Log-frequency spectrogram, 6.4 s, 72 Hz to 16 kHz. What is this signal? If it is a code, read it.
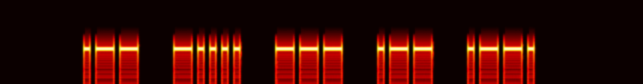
Morse code, heard as a keyed tone, about 20 wpm, spaced as for 14 wpm, 700 Hz. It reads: W6OWP
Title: 161 Lesson 26g - Letter g - Call Signs 20wpm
